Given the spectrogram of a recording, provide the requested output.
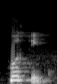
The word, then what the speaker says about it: ক্ষতি: শব্দের প্রথমে আছে কিন্তু উচ্চারণ কও হবে না মূর্ধন্য সও হবে না উচ্চারণ হবে হ কি হবে খ উচ্চারণ হবে তাহলে উচ্চারণ হলো ক্ষতি দেখো খ হয়েছে কিন্তু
